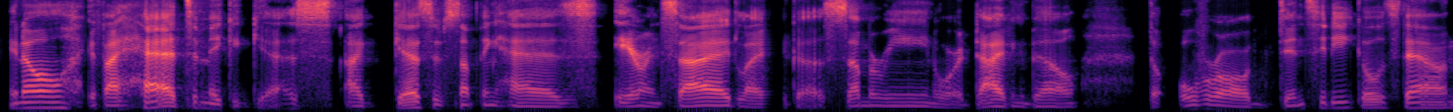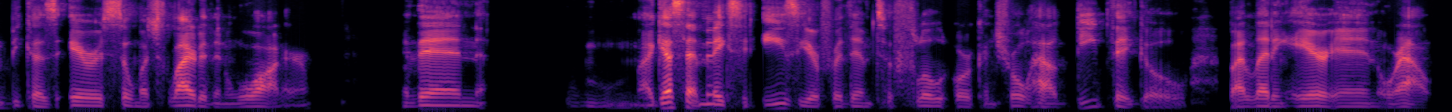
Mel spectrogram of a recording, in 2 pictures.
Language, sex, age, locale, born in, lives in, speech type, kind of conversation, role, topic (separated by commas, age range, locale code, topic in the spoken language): English, male, 45-49, en-US, United States, United States, read, expert-assistant, asker, What determines whether an object floats or sinks in water?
